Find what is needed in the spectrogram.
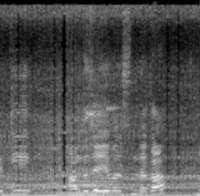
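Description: A woman speaking in Telugu, with a steady low engine hum underneath.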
